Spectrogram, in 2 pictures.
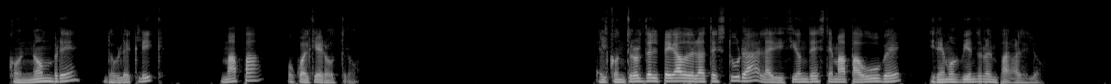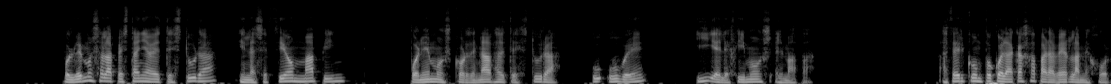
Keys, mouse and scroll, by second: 7.7-10.9 drag, 15.2 click, 17.9 click, 21.5-22.2 middle drag.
